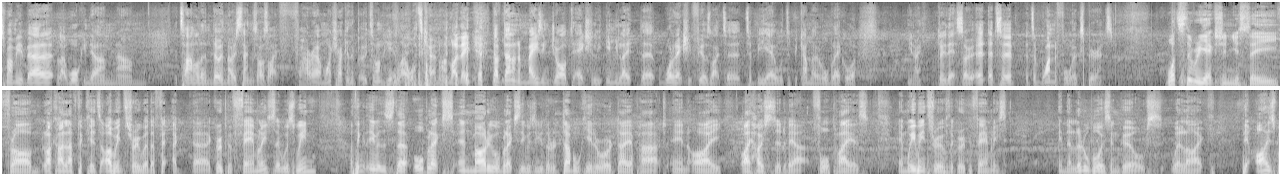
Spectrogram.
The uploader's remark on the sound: LIVE from Andy's Burgers & Bar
